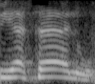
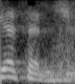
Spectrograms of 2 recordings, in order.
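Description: First: A long vowel replaces the glottal stop. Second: The glottal stop is dropped, leaving a short vowel. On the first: "وتقلب ألفا" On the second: "وتحذف"

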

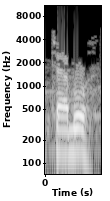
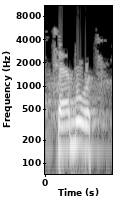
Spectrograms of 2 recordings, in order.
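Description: First: The word ends with an h sound. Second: The word ends with a t sound. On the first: This is a rare, irregular pausal form. "أبدلوا من تاء الجمع هاء في الوقف" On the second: This is the usual form. "أن يأتيكم التابوت"

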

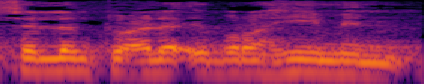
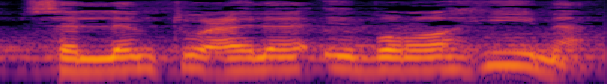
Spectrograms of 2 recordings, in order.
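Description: First: The name ends in -in with an n. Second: The name ends in a short -a without n. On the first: The speaker calls it wrong. "لا تقول" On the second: The speaker calls it right. "تقول"

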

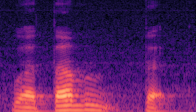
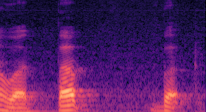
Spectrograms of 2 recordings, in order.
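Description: First: The doubled consonant sounds nasal, like an m. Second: The doubled consonant is a clear, firm b. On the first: The speaker calls it wrong. "seperti ada mim namun tidak sempurna" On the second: The speaker calls it right. "harusnya watab ba"

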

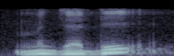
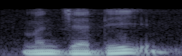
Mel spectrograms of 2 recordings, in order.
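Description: The two takes are said the same way.

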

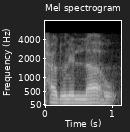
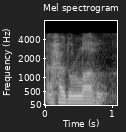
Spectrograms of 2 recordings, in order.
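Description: First: An n sound links the two words. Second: The first word ends with no n sound. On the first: The original, basic form of the word. "وإلا الأصل قل هو الله أحد الله" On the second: The lighter reading, avoiding two consonants meeting. "قرأ جماعة أحد الله"

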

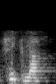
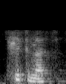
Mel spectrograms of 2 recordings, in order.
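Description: First: The word ends with an h sound. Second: The word ends with a t sound. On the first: This is the original form of the word. "أصلها حكمة" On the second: This is the everyday name form. "بعض الناس يقفون عليها بالتاء فانتشرت هذه الكلمة"

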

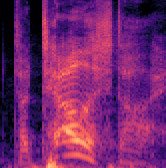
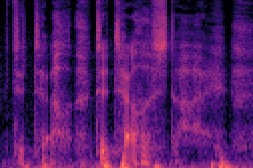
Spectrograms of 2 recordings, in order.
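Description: First: The word is shouted out loudly. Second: The word is spoken in a soft whisper. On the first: The speaker cries out in agony and announces completion. The speaker calls it right. "And what's he scream out?" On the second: The speaker is too broken to speak with strength. The speaker calls it wrong. "He can only whisper it"

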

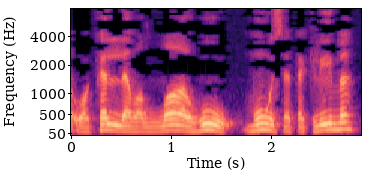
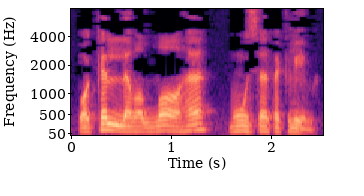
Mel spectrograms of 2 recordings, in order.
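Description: First: The word Allah ends with a 'u' vowel. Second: The word Allah ends with an 'a' vowel. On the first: God spoke to Moses. The speaker calls it right. "وطلبوا منه أن يقرأ قوله سبحانه وتعالى" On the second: Moses spoke to God. The speaker calls it wrong. "أن يقرأها بقوله"

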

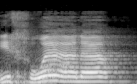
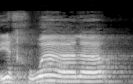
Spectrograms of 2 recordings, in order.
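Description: No difference in how they are said.

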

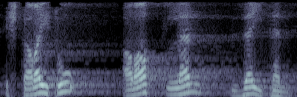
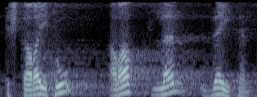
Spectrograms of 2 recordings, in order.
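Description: The two takes are said the same way.

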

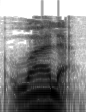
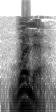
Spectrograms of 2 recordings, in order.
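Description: First: The first vowel is drawn out long. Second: The first vowel is clipped short. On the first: The speaker calls it right. "عط الواو زيادة اشبعها شوي عطها حقها بمعنى لا تختلسها" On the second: The speaker calls it wrong. "فلا تقول ولا ولا"

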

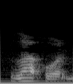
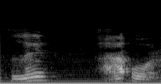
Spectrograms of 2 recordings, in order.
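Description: First: The phrase is contracted into two syllables. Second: The phrase is said in three full syllables. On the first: The article is swallowed into the preposition. "Daarom is het la" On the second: The article is spelled out separately. "Dus eigenlijk moet het zijn le ha or"

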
